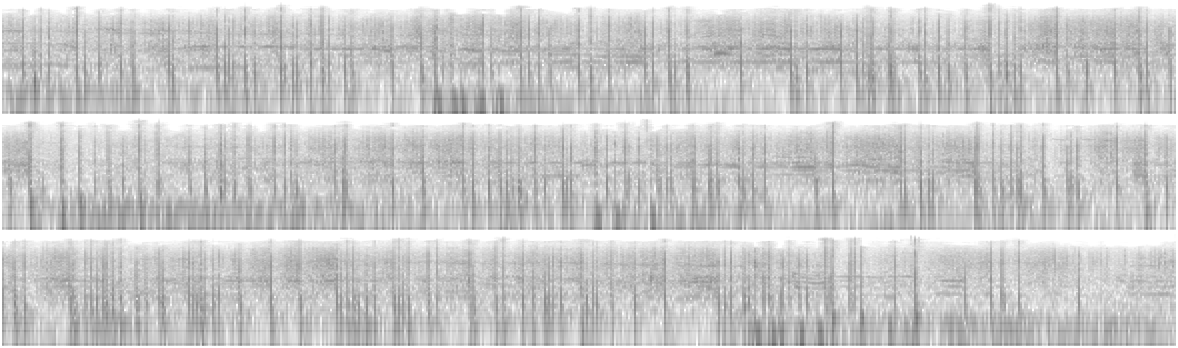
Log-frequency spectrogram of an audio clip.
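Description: Fireworks display: a dense, unbroken run of bangs and crackles from bursting shells and low crackling effects, with heavier booms a couple of seconds in and again near the end.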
